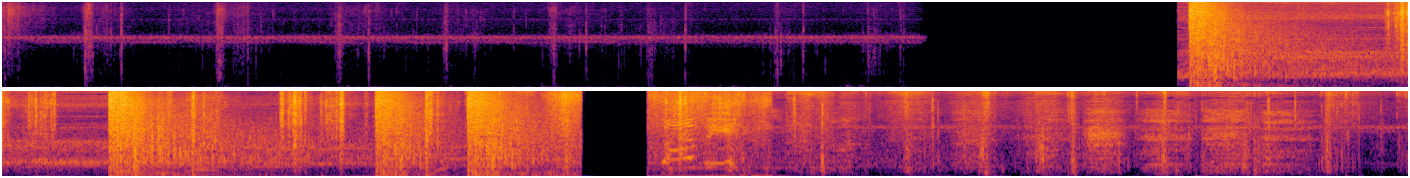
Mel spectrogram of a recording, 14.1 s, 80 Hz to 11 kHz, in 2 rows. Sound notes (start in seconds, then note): 5.9 gunshots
